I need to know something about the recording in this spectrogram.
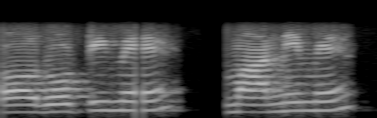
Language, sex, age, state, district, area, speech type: Sindhi, female, 45-60, Uttar Pradesh, Lucknow, urban, conversation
